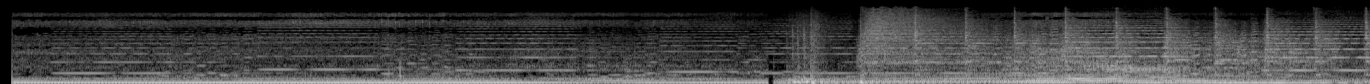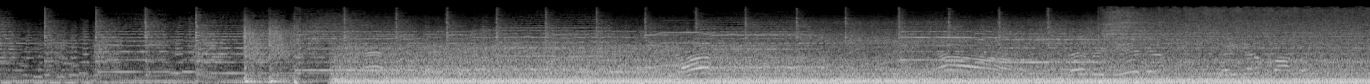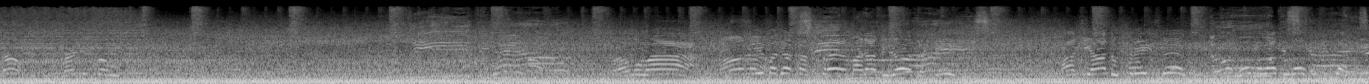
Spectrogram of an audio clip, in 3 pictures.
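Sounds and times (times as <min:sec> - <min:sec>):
propeller plane engine drone: 0:00.0 - 0:41.0
voices talking: 0:16.8 - 0:41.0.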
